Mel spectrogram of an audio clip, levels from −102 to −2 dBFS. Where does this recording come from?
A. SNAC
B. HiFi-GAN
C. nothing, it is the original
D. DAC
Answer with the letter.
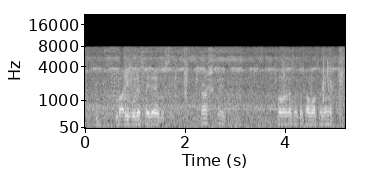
C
